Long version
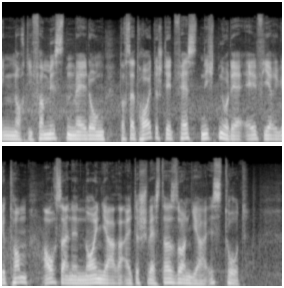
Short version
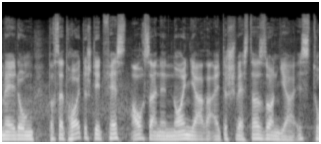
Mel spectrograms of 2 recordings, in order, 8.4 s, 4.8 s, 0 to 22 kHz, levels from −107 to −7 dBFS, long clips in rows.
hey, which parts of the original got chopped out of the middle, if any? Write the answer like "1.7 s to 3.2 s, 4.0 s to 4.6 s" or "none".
2.9 s to 4.7 s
